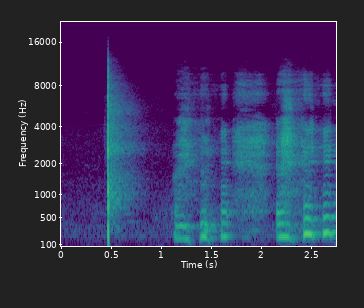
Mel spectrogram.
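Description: One sharp, loud hand clap, made at the producer's request, rings out with a quick fading tail, then after a brief pause a person starts talking.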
